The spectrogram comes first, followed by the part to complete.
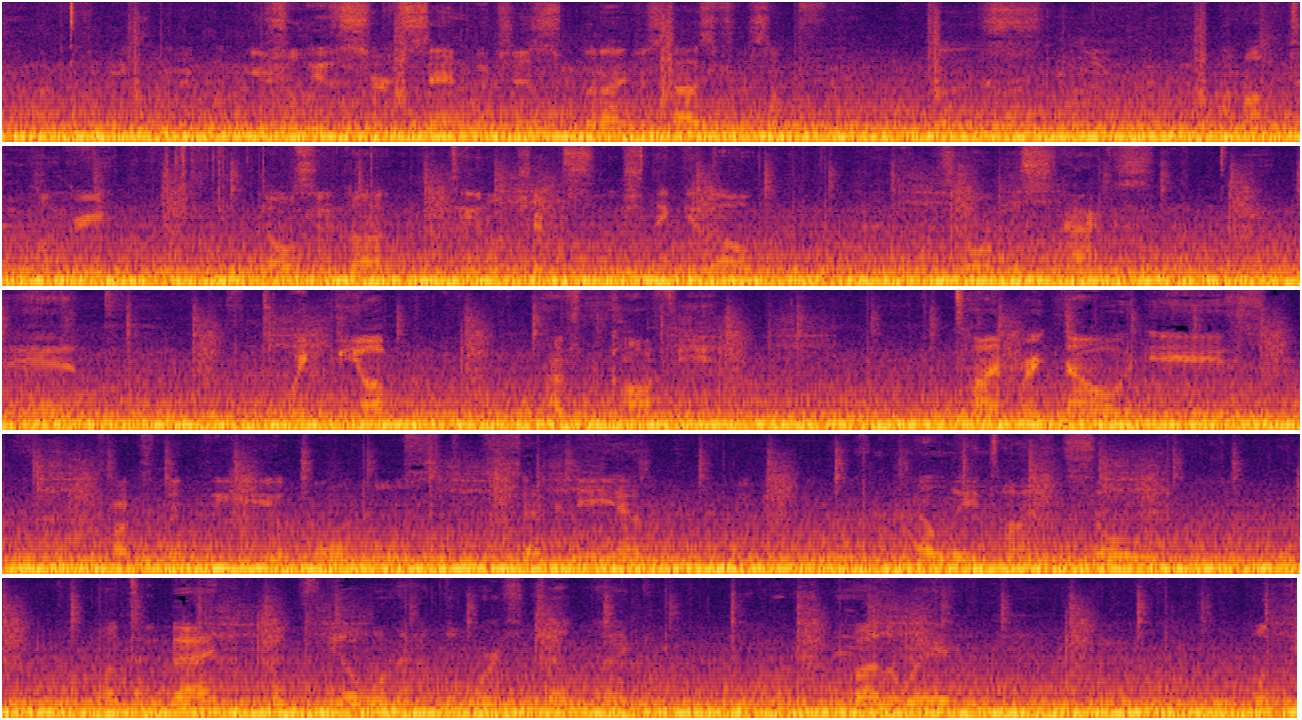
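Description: Steady low cabin noise of a jet airliner in cruise, an unbroken rumble with no change in level. A man's voice talks over it.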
